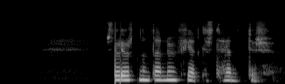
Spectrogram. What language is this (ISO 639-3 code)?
isl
